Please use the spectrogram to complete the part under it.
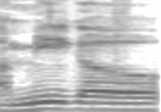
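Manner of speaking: amigo said with a very heavy American accent. Listing English loanwords from pop culture, very American accent on amigo. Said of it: "I'm saying that with a very American accent on purpose".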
